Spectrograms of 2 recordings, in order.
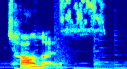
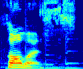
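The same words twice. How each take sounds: First: The name begins with a t sound. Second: The name begins with a th sound. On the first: The speaker calls it right. "it should sound like a T sound" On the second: The speaker calls it wrong. "you don't say"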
